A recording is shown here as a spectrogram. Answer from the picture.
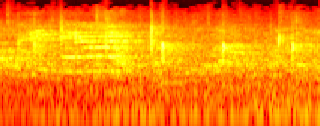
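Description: Young footballers' voices shouting on an open pitch, followed by a few sharp clicks in the second half.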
